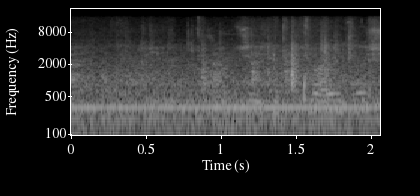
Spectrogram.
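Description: Inside a moving passenger coach of a locomotive-hauled train: a steady low two-note hum, with a short run of clicks and knocks in the second half, one sharper knock the loudest.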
